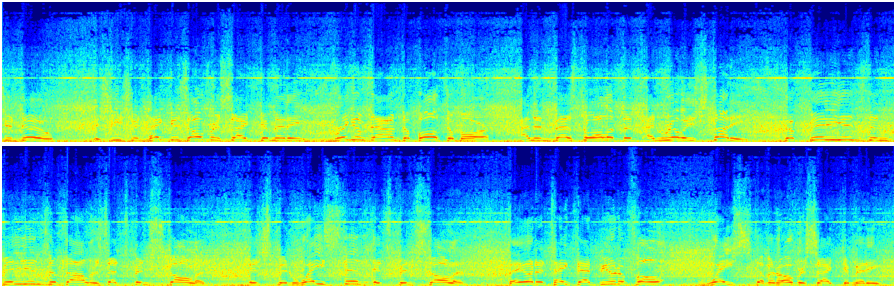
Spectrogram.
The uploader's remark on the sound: live from the New York Stock Exchange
